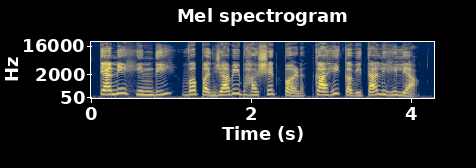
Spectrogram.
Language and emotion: Marathi, neutral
